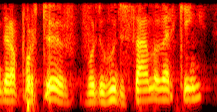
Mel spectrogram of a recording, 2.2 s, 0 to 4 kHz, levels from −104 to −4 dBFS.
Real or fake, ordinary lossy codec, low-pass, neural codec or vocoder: real; none; 3.6 kHz; none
